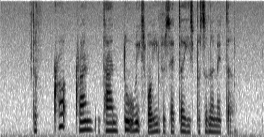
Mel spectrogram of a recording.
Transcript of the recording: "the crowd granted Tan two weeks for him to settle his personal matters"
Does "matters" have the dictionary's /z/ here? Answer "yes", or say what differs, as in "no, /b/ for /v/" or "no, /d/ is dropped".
no, /z/ is dropped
